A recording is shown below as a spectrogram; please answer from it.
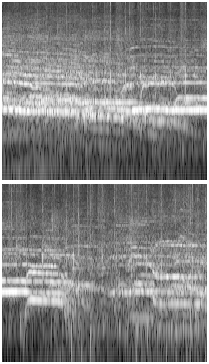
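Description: A group of people cheering and whooping together, many voices holding long sliding shouts at once, dipping briefly about six seconds in.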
